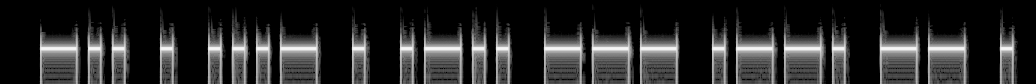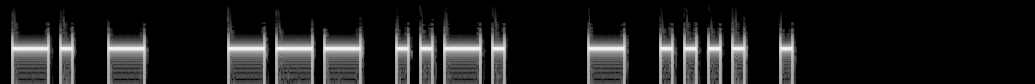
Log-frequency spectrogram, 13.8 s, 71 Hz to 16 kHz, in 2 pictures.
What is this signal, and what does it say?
Morse code, heard as a keyed tone, about 15 wpm, 700 Hz. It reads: DEVELOPMENT OF THE
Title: Sets of 5 Words Encore2 15wpm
